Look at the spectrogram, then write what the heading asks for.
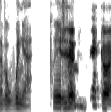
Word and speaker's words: Ljungberg: Played for Lundbeck, or how you pronounce it, yeah. Lundbeck. I'll give you that. Freddie Ljungberg is the Yeah, current that's who I was holder.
